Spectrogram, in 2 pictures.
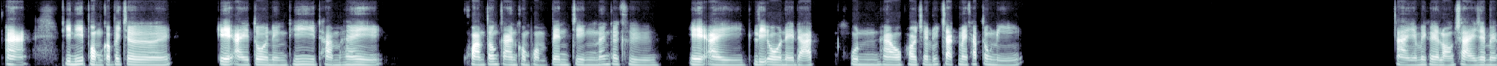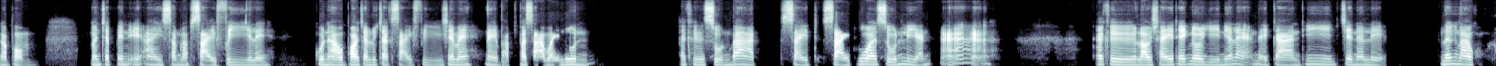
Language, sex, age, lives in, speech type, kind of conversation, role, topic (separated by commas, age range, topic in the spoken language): Thai, male, 35-39, Thailand, conversation, unstructured, none, คุณเคยลองใช้เทคโนโลยีใหม่ ๆ แล้วรู้สึกตื่นเต้นไหม?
